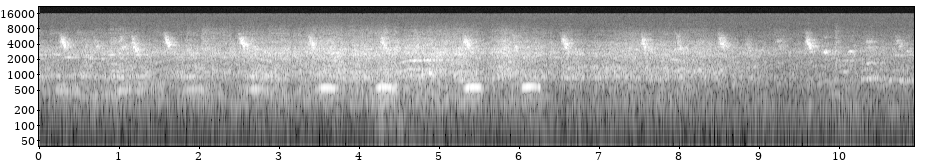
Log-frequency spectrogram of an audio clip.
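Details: Northern boobook singing at Hiratsuka Shinmei Shrine, 21 May 2016, gives soft, low, evenly pitched hoots in pairs, roughly one pair a second, over a steady background hum with faint high chirps from other birds.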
